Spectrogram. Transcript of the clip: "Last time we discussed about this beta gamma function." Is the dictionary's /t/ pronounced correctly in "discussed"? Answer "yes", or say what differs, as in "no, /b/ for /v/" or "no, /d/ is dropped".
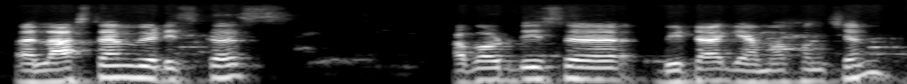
no, /t/ is dropped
